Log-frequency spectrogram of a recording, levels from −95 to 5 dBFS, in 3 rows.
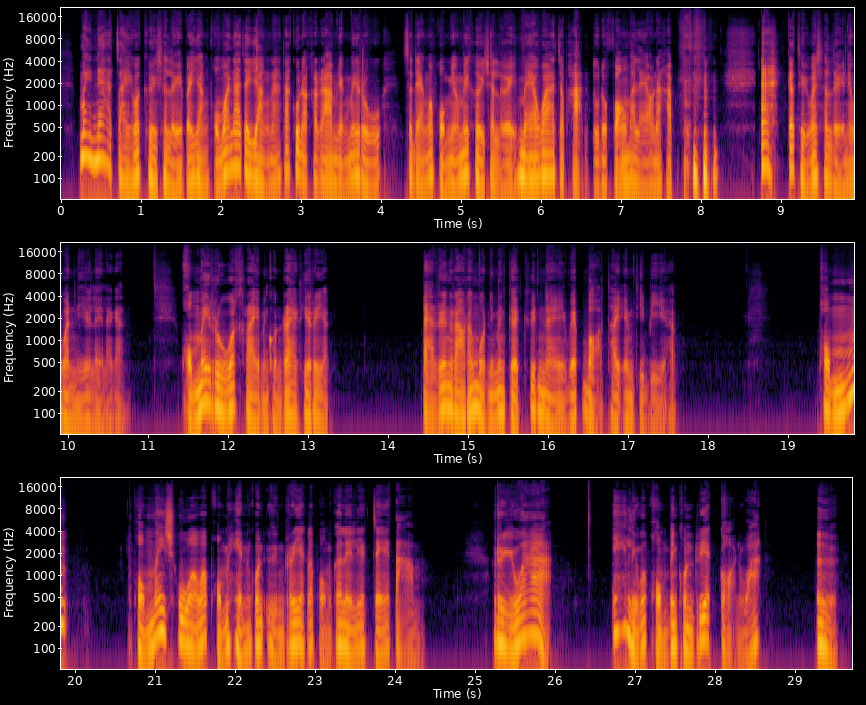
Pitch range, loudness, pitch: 85-110 Hz, -21 LUFS, 100 Hz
